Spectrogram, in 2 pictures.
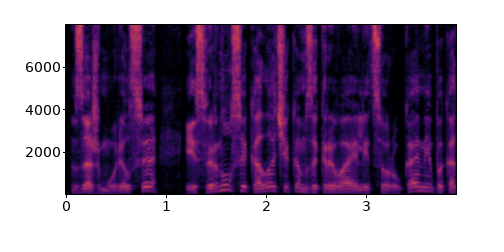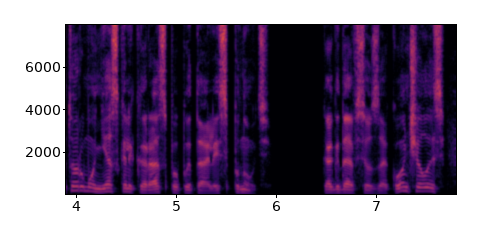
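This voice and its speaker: A man narrating an audiobook in a lively, dramatic storytelling manner. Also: medium pitch, dry recording, studio quality.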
